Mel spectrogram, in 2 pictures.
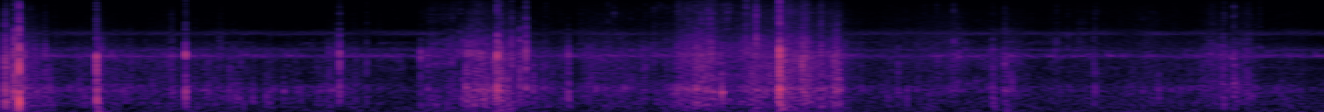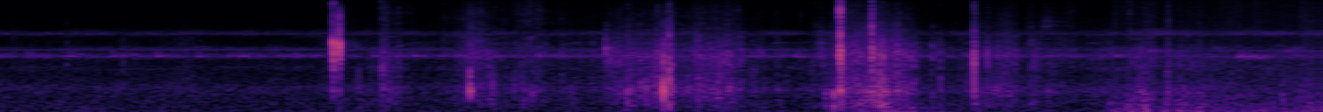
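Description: Boots crunch and rustle through dry leaves on the forest floor.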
